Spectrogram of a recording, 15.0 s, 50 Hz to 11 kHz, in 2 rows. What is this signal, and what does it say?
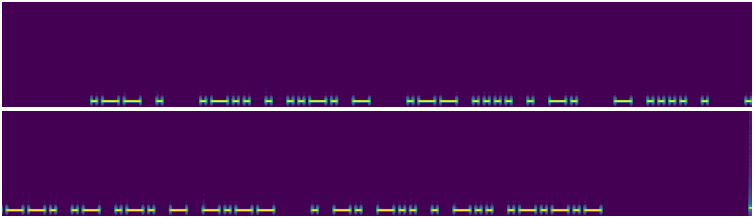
Morse code, heard as a keyed tone, about 21 wpm, 700 Hz. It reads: WE LEFT WHEN THE PARTY ENDED.
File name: practice / 22wpm / Sentences with 2-Word Phrases - 22wpm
